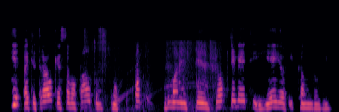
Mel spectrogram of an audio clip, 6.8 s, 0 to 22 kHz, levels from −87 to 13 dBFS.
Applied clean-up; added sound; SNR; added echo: neural mask model DeepFilterNet 3.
